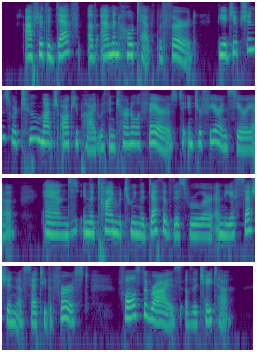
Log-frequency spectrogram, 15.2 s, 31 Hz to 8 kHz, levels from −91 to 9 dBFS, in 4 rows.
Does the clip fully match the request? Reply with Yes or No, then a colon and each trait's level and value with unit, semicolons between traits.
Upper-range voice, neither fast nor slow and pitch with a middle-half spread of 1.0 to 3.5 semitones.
No: high, 225 Hz; average, 170 wpm; average, 4.1 semitones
